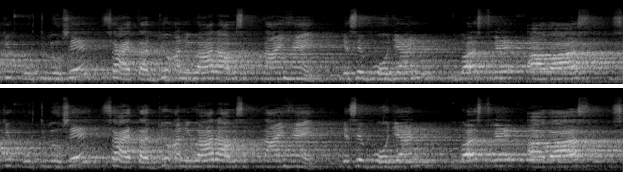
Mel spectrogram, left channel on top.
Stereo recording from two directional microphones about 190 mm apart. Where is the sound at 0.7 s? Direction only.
10° right (ahead or behind).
